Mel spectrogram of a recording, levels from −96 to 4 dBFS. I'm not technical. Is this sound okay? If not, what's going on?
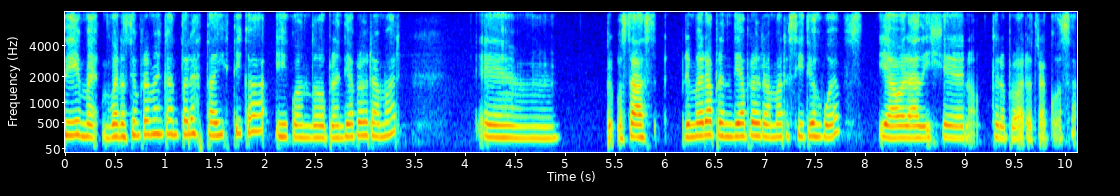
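Yes, there are no faults.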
